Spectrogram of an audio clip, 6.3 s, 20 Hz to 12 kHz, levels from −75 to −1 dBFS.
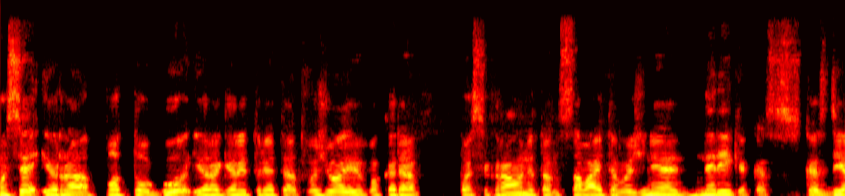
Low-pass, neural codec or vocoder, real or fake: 10.8 kHz; none; real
